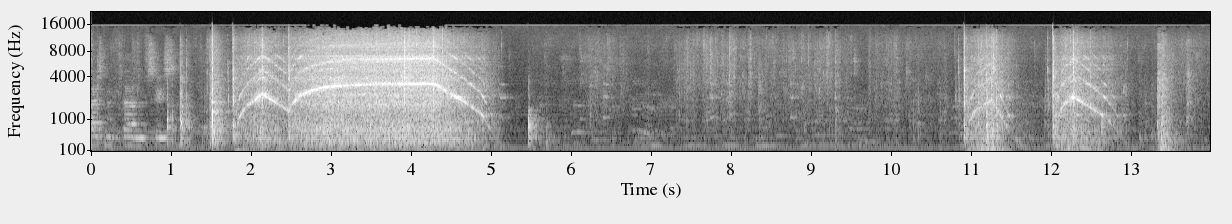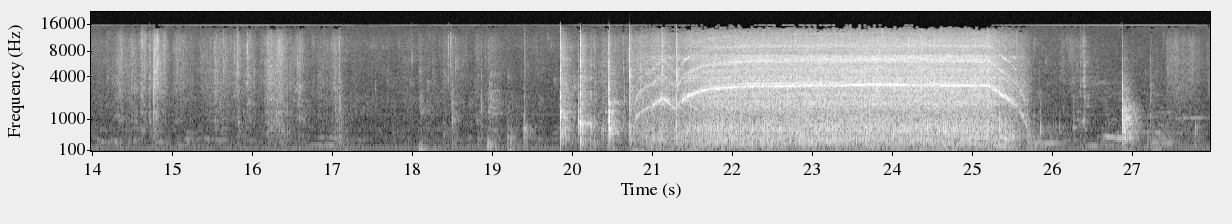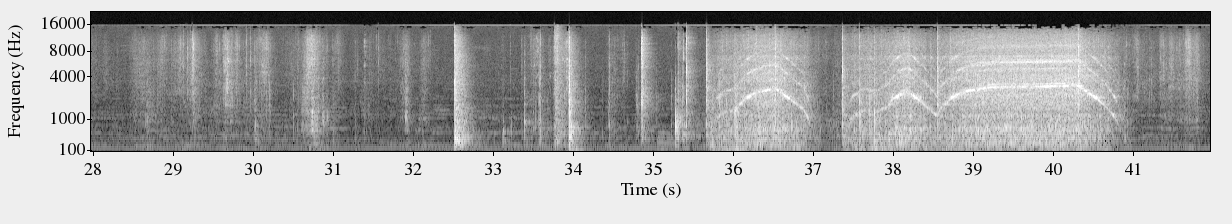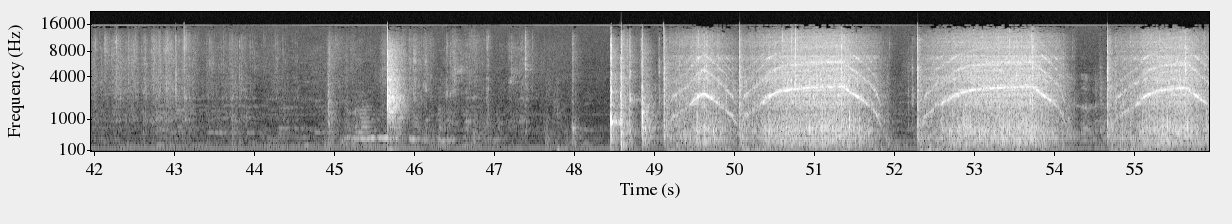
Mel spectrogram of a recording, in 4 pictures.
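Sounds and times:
electric blender whining: 1.5 - 5.2, 10.9 - 13.0, 20.7 - 25.8, 35.6 - 41.0, 49.1 - 55.9
blender jar knocking and clattering: 37.4 - 39.5.

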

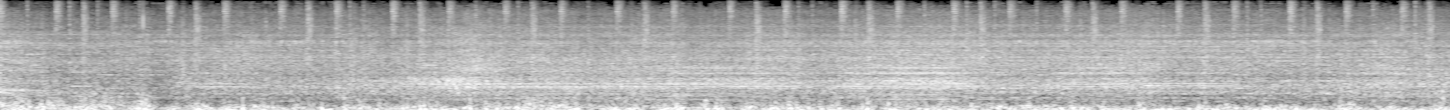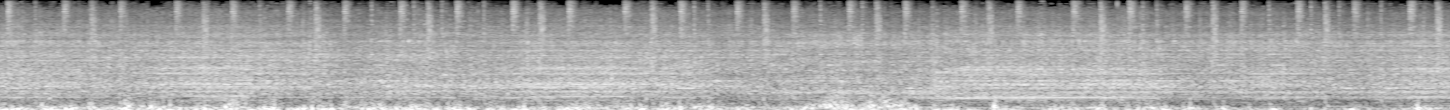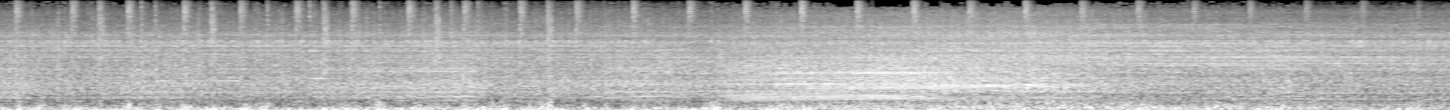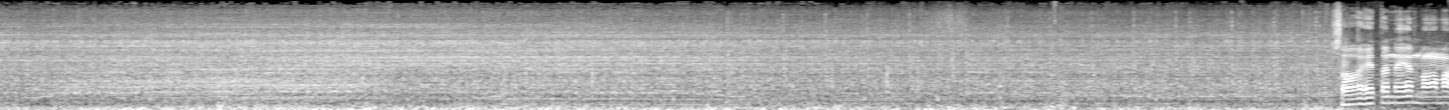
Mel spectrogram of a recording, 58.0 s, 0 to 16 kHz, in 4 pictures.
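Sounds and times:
motorcycle engine running: 0.0 - 57.9
wind rush on microphone: 0.0 - 57.9.

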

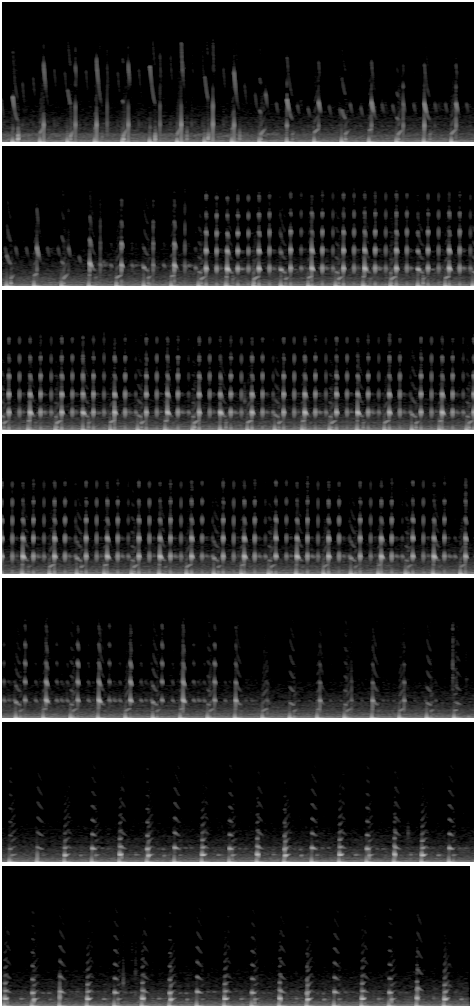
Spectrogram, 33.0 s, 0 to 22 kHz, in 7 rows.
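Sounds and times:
synthesizer chirping blips: 0.0 - 23.3.

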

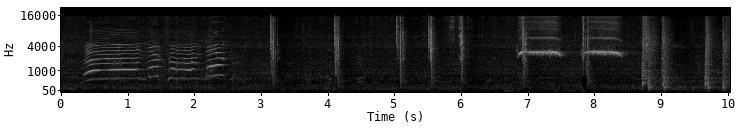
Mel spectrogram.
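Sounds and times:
whistle blasts: 6.8 - 8.8.

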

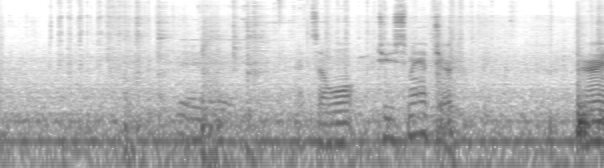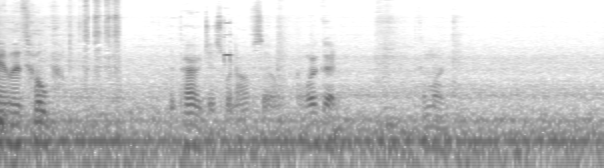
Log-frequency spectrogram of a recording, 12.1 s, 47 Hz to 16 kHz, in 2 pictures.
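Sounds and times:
steady low hum: 0.0 - 12.0
lottery ticket being scratched: 0.4 - 1.7, 6.7 - 7.3.

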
